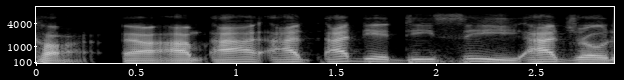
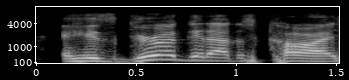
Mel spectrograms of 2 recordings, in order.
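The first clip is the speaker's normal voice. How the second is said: plain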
